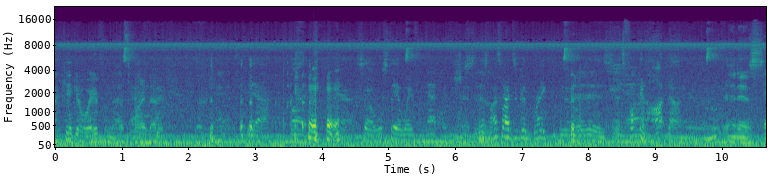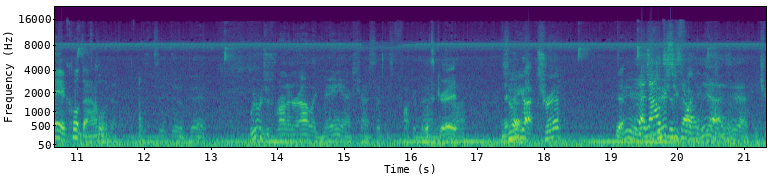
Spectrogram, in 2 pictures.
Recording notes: sorry for the poor audio.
